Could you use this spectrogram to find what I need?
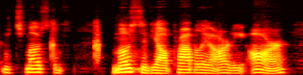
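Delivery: ordinary talk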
